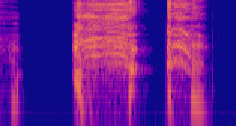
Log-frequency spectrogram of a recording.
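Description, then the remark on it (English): A person coughs: a brief catch, then two strong, raspy coughs separated by a short pause, with no talking. “I hope that's not a COVID cough.”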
